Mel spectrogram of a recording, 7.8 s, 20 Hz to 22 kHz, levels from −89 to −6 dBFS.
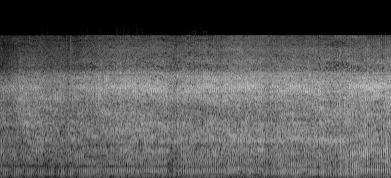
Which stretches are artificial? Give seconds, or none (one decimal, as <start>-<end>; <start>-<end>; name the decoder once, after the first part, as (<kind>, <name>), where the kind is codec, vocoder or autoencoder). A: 1.9-2.7 (autoencoder, DAC-VAE); 3.1-3.6; 4.4-5.0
